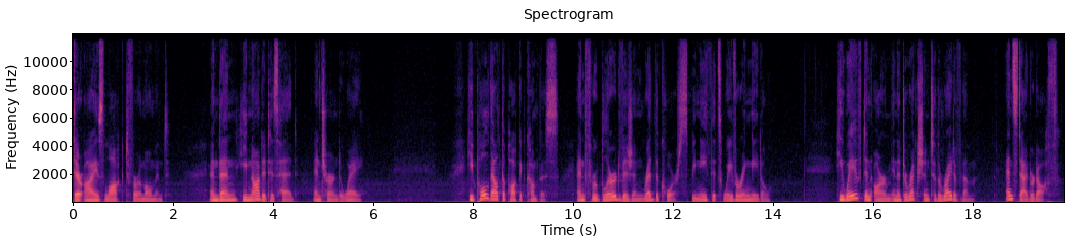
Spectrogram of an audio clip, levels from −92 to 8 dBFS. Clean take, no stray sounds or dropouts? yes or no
yes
